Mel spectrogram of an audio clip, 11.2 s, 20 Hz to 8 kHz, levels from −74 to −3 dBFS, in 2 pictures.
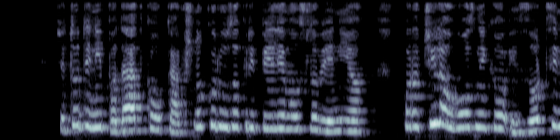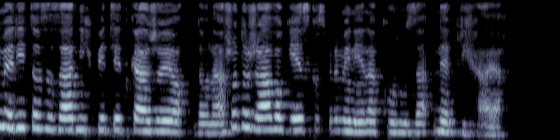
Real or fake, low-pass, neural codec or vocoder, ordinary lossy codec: real; 7.2 kHz; none; MP3, 48 kbps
